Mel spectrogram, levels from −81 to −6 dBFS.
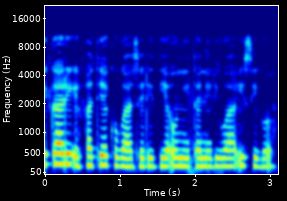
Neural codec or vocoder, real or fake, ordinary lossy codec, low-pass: vocoder, 24 kHz, 100 mel bands, Vocos; fake; none; 10.8 kHz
